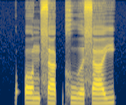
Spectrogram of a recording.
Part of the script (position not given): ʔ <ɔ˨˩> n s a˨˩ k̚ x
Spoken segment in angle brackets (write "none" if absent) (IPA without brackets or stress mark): ɔ˨˩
